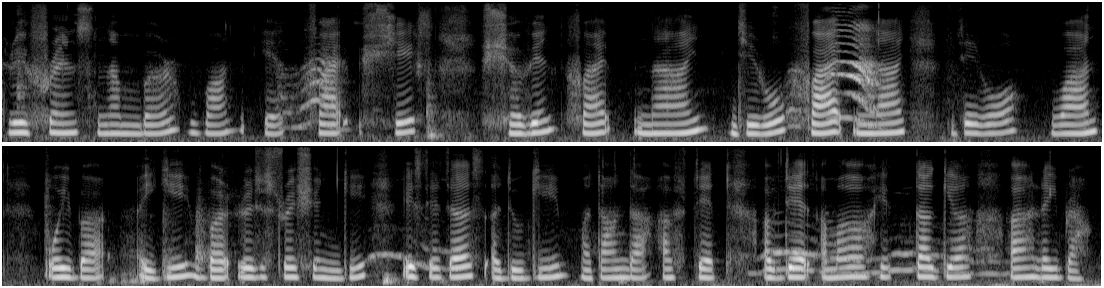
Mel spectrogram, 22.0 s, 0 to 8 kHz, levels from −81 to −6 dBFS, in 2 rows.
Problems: background sounds at intervals, background conversations at intervals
